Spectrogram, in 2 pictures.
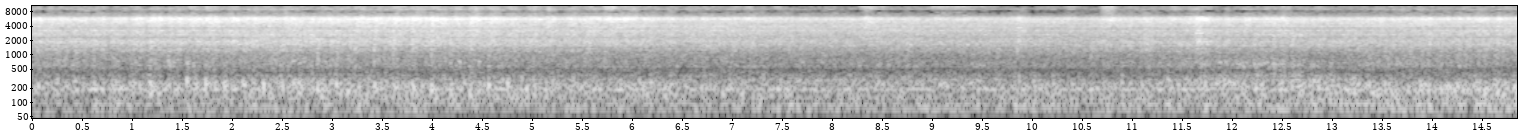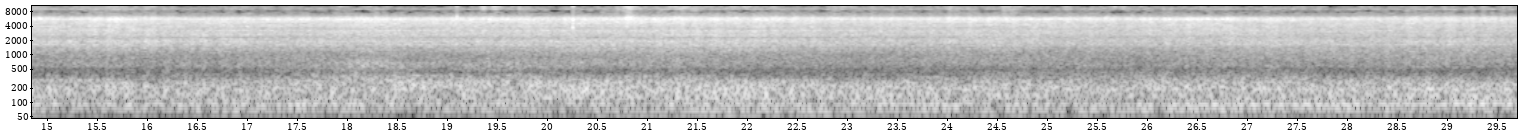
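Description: Freight train cars of a BNSF manifest train rolling past, a steady rumble and clatter of steel wheels on rail, getting gradually a little louder in the second half.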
